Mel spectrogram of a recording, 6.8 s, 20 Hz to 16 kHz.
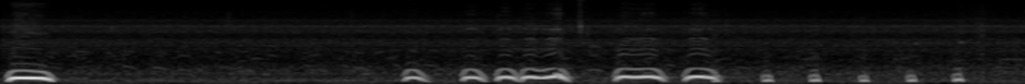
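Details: Great horned owl pair mating on the Charlo osprey nest in Montana, live cam, 7 February 2018 at 18.12: one long hoot, a silence, a run of overlapping low hoots, then five short clipped hoots evenly spaced.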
